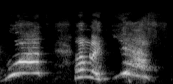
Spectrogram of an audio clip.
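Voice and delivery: high, loud startled shout; shocked exclamation. Retold or imitated. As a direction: blurt it out in disbelief. Retold shocked reply to police.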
